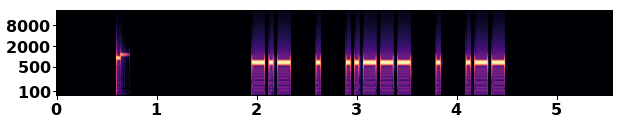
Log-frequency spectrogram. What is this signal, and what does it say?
Morse code, heard as a keyed tone, about 28 wpm, spaced as for 20 wpm, 700 Hz. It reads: KE2EW
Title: USA Call Signs - 5 Characters - 2x Character Spacing - 28wpm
